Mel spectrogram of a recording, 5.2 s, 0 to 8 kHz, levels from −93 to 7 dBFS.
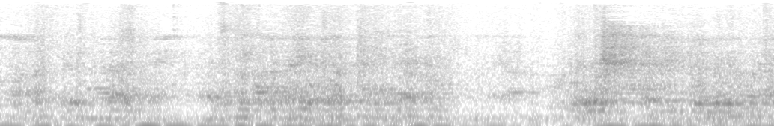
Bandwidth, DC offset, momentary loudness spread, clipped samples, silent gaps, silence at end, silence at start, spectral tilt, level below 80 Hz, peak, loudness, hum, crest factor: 8 kHz; under 0.1%; 14 LU; under 0.1%; none; 0 s; 0 s; -3.5 dB/octave; -76 dBFS; -40 dBFS; -57 LUFS; none; 18 dB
